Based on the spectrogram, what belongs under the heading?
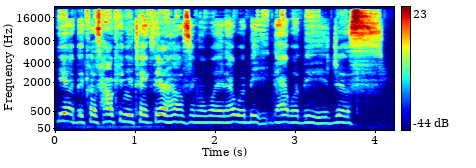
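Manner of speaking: ordinary talk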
